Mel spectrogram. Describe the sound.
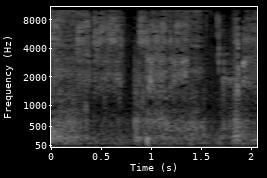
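Writing on a board during a talk about church life: a few scratchy, dry strokes with short pauses between them, steady and fairly quiet, with no voices.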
